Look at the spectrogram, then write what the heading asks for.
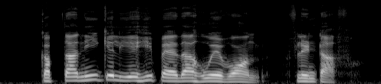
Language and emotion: Hindi, neutral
